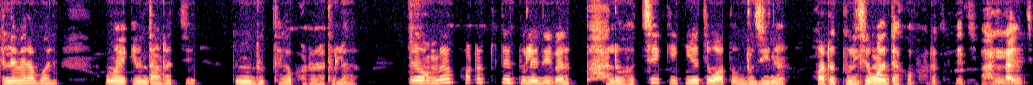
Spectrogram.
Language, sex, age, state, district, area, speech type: Bengali, female, 30-45, West Bengal, Dakshin Dinajpur, urban, spontaneous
